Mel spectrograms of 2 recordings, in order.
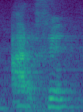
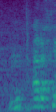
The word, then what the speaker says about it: arjé: Entonces lo que buscan es un principio, un arjé, que dé movimiento a todo. Arjé es una palabra griega, se escribe ARJE, arjé, aunque también se puede escribir con KH, tiene distintas maneras de escribir, le vamos a poner esta.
